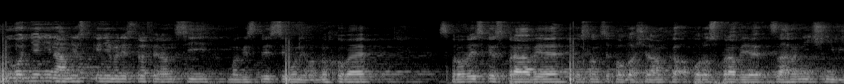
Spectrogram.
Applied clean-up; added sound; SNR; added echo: none; Fireworks; 12 dB; reverberation time 1.9 s.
